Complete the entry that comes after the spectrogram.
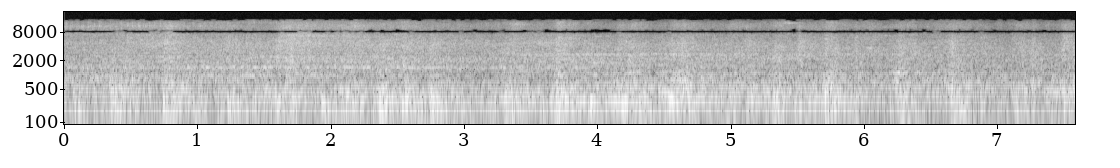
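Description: Mumbai suburban local electric train (EMU) running past on the track, a loud steady rumble of wheels and carriages, with a faint low hum through the middle of it.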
